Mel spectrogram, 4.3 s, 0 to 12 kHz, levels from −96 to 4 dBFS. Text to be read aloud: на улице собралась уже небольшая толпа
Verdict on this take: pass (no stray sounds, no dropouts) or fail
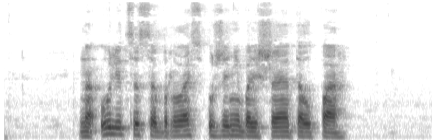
pass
